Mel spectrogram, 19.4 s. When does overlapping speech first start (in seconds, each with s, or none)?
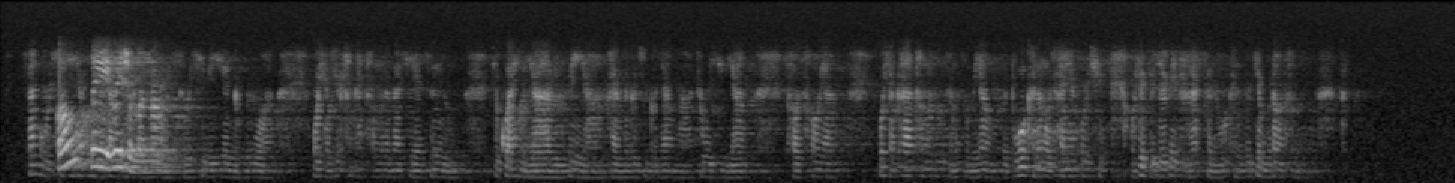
0.8 s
